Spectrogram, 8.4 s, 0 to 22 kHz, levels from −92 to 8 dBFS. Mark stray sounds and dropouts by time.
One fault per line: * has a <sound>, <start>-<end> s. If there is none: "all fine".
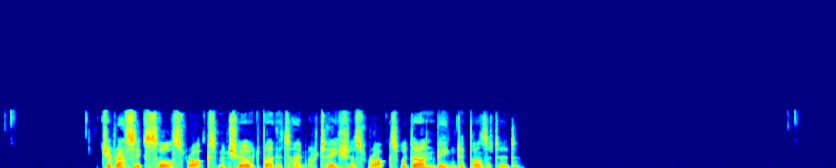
all fine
